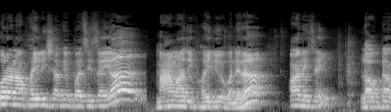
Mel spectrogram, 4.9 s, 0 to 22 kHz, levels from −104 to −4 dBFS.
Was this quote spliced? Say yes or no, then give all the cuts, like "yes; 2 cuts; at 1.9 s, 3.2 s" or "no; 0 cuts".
yes; 1 cut; at 1.9 s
